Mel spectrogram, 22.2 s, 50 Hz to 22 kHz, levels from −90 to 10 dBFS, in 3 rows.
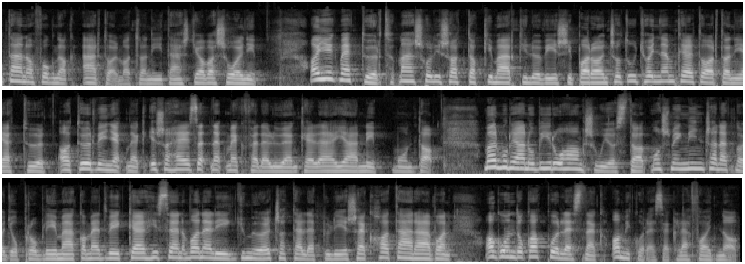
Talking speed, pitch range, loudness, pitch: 140 wpm, 165-220 Hz, -22 LUFS, 185 Hz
